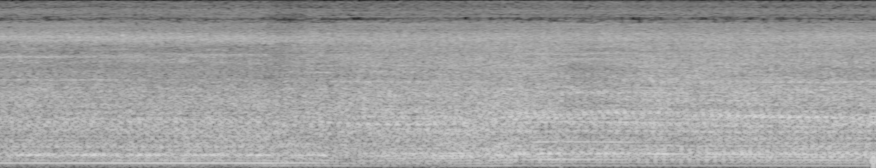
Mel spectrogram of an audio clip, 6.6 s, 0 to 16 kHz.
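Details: Car idling after new battery fitted to cure no-crank fault, alternator charging about 14.3 V; even, steady idle hum with fan hiss over it, no misses, knocks or stumbles, normal idle.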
